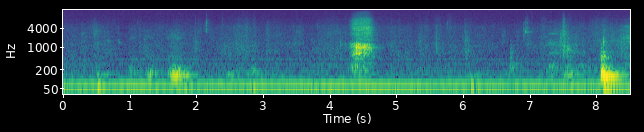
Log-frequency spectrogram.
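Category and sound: human body sound, person blowing their nose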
